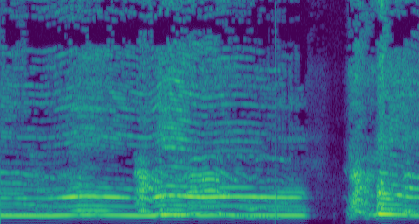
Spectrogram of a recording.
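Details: Tonka, a pet Alaskan Malamute trailing its owner to the bathroom, holds a steady sustained howl with a slight wobble for three seconds, then goes briefly silent before a rougher, falling howl resumes.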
